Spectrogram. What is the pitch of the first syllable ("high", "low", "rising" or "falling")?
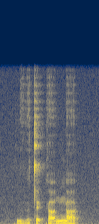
low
